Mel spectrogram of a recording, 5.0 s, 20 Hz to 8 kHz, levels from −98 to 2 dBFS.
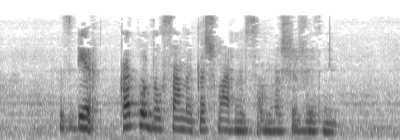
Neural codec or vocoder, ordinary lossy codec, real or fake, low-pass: codec, 24 kHz, 1 kbps, SNAC; MP3, 24 kbps; fake; 7.2 kHz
